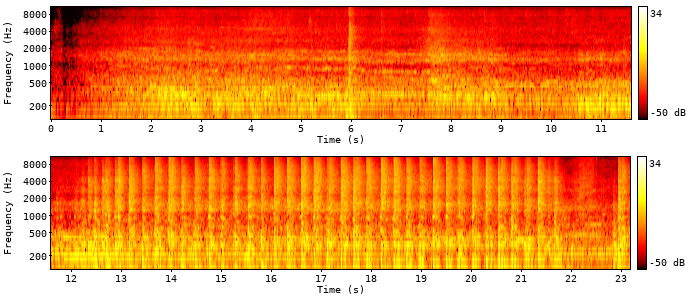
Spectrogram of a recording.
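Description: Ghost train ride car rolling along its track with a low rumble that builds as it starts moving, with a single sharp knock about six seconds in. From about halfway through, a rapid, even clacking of about four to five clicks a second joins the rumble.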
